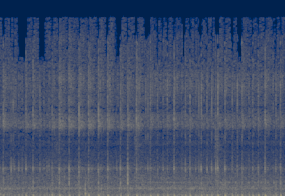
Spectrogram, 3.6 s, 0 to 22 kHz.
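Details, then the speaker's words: Model P2 Cock O North locomotive motor, removed and held in the hand while running: sharp regular knocks about eleven per second over a buzzing whir. The motor is banging internally and is confirmed as the fault. "and that is banging away between my thumb and finger can you hear it I suppose you can that's horrible that is definitely the motor though definitely"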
